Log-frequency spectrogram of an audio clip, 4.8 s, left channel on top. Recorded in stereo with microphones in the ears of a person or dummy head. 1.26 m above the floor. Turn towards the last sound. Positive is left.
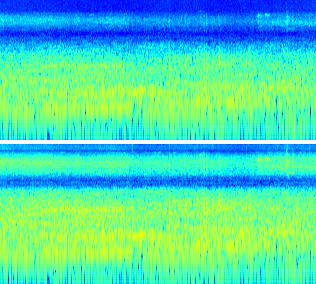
turn(degrees=-70)  # may be behind; listen again after turning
